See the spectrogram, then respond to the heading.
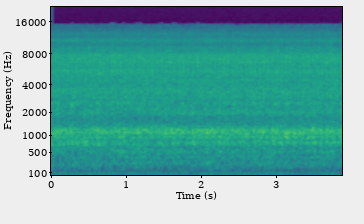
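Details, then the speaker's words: Willys Jeep Kaiser Supersonic L134 Go Devil engine, excess oil, liquid glass added, started for a planned 20-minute run: steady lumpy low idle, sounds changing; suspected head gasket or crack. "want to start it up and run it for at least 20 minutes I'll set a timer come back the sounds are changing for sure"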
